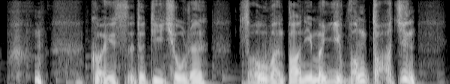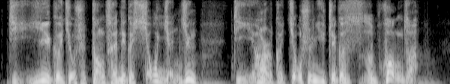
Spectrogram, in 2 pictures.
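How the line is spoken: Low muttering. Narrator (Chinese): 甘乔 低声嘀咕道

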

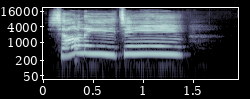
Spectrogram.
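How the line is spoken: Distant shout. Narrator (Chinese): 远处有人大声喊着

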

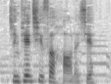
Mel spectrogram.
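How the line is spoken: Laughing. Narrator (Chinese): 他笑道

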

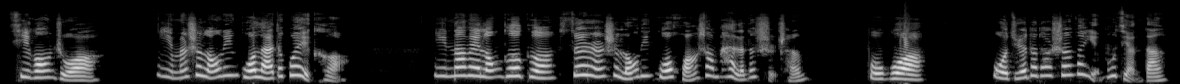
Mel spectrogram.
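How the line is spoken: Soft chuckle. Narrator (Chinese): 不由得轻轻一笑

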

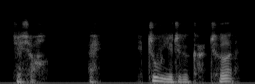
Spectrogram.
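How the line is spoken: Low voice. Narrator (Chinese): 张来低声说

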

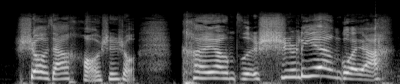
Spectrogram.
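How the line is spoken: Cheerful chuckling. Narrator (Chinese): 少林方丈便笑呵呵，道

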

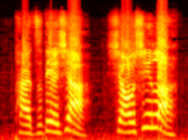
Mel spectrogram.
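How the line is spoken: Loud. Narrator (Chinese): 乌木齐大声道

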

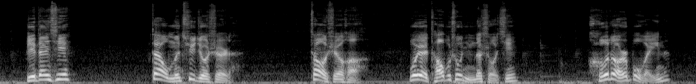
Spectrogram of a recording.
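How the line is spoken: Forced calm laugh. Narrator (Chinese): 我试着冷静的笑道

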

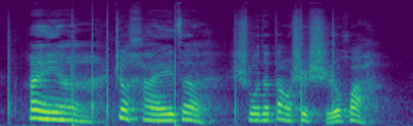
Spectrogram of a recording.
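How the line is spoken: Sighing. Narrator (Chinese): 桂香听完之后叹了一口气

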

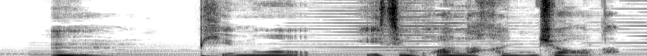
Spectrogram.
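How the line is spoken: Muttering. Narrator (Chinese): 大伟嘟囔了一句

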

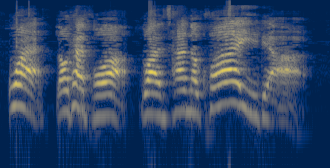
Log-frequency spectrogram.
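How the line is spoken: Loud shout. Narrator (Chinese): 朱先生总是大声喊

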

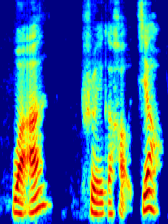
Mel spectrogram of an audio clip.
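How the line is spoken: Soft voice. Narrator (Chinese): 轻声说

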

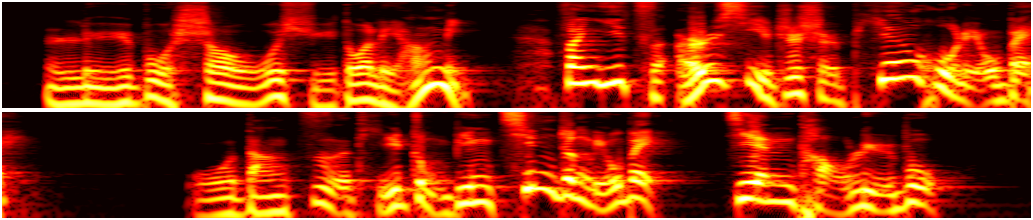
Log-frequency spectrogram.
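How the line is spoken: Furious. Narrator (Chinese): 袁术大怒，曰

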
